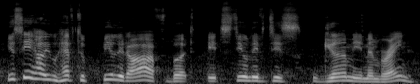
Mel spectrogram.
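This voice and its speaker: Guy doing a excitable chatty alien angel for audio roleplay, high voice, really animated, bubbly and rambly. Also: normal speed, lightly acted. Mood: eager, friendly. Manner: bubbly, gushing, rambling, apologetic. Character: chatty, excitable, offbeat fallen alien angel space trader.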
